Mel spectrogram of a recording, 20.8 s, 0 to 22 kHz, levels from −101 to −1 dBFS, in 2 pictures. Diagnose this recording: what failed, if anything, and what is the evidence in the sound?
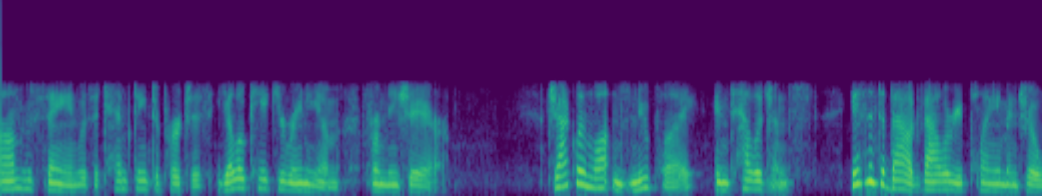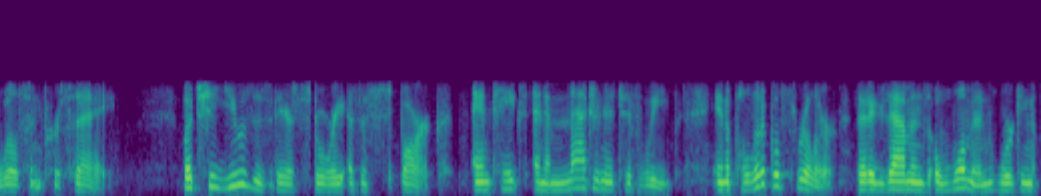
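The whole recording has passed through the iLBC codec, a codec-stage fault. The audio is confined to roughly 200 Hz to 3.5 kHz, with nothing above that line band. The speech has a plainly audible rough, slightly synthetic texture from coarse coding of the excitation signal. This fits iLBC's 13.33 kbps mode with 30 ms frames, where each frame is coded independently and fine spectral detail is discarded.

Two network-stage dropouts show up as lost iLBC frames, at 6.75 to 6.78 s and 17.27 to 17.32 s. Each covers about one 30 ms frame. In each gap the decoder's concealment repeats the last pitch cycle blended with noise, so it sounds like a brief held, faintly buzzy vowel rather than silence. Because iLBC frames do not depend on earlier ones, the speech returns to its normal coded sound immediately after each gap.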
